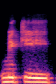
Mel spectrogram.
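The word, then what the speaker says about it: Michie: I'm not sure if I'll have a chance to do it, but since we're doing memorabilia, Charlottesville has a Mickey, they pronounce it Mickey Tavern with numerous do they have a sweatshirt?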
